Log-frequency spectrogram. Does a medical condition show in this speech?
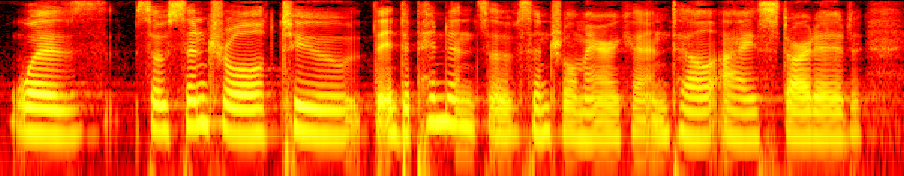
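No.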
